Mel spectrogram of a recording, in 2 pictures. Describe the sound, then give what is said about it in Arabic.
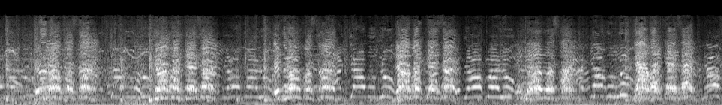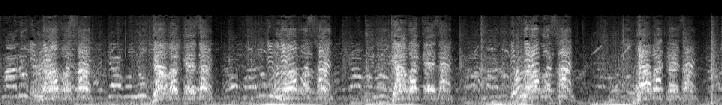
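Displaced people in Darfur camps chant together as a loud crowd, their voices rising and falling in repeated rhythmic bursts of shouted phrases throughout. “وكانت هتاف نازحي معسكرات ولاية دارفور:”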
